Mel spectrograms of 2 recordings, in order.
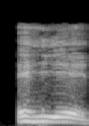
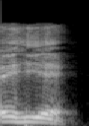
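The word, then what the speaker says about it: אהיה: Erier, diga Erier. Eu sou. É pronunciado assim, escrito dessa forma. Certo? A, Aleph, Rei, Yud, Rei.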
